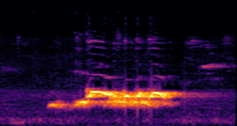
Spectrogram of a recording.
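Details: Local zebra dove in lively song, a lower soft coo rising into a longer, louder purring trill that holds steady and then fades, background otherwise quiet.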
